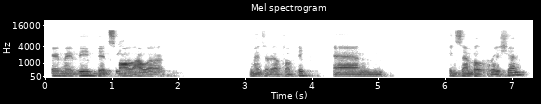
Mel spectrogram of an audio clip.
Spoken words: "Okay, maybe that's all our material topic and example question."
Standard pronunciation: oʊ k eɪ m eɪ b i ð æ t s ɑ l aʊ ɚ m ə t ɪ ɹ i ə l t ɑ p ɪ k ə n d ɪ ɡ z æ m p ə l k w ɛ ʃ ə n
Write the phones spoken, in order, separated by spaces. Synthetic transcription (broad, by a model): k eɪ m eɪ b i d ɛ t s ɑ l aʊ ɚ m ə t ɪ ɹ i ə l t ɑ p ɪ k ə n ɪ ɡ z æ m b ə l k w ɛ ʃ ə n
